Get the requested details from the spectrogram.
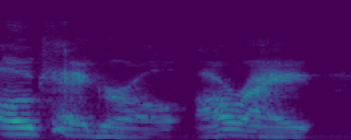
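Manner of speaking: mock cackling, slowed. Recounting a moment between Olivia and Audrey, imitating Audrey cackling. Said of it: "Audrey just starts cackling".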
